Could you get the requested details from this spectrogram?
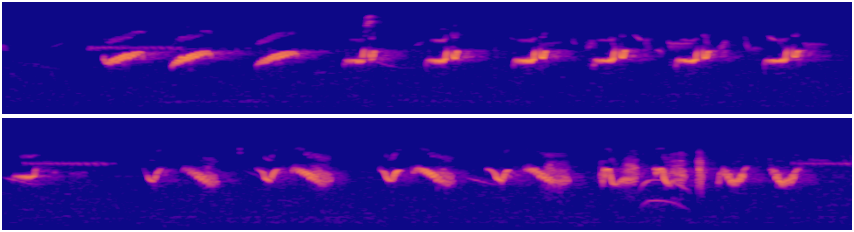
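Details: Northern mockingbird song from North America: rapid strings of repeated chirpy, slurred syllables, one phrase type repeated several times before switching to another, ending in a quick buzzy jumble.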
